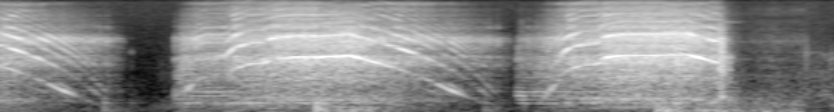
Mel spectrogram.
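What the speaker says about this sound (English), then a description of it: "So I'm gonna start drilling." A power drill bores a series of holes while building a packable automatic ice fishing hook setter, two loud whining bursts with rising and falling pitch, each about a second and a half long, separated by a brief pause, no voices.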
